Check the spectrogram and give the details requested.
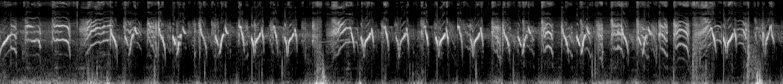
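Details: Ciblek kristal bar-winged prinia in sustained, excited song for luring and stimulating other prinias; an unbroken stream of quick high V-shaped chirps, repeated several times a second for nearly eight seconds.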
